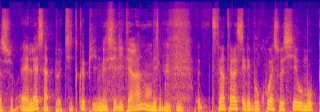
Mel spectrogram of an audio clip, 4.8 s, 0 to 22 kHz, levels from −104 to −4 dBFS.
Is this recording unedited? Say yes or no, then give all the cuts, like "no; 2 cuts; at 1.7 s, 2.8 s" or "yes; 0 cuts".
no; 2 cuts; at 2.4 s, 3.6 s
